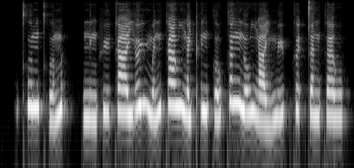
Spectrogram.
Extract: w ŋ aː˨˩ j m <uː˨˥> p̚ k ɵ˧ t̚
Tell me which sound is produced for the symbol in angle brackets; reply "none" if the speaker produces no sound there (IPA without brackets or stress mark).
yː˨˥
